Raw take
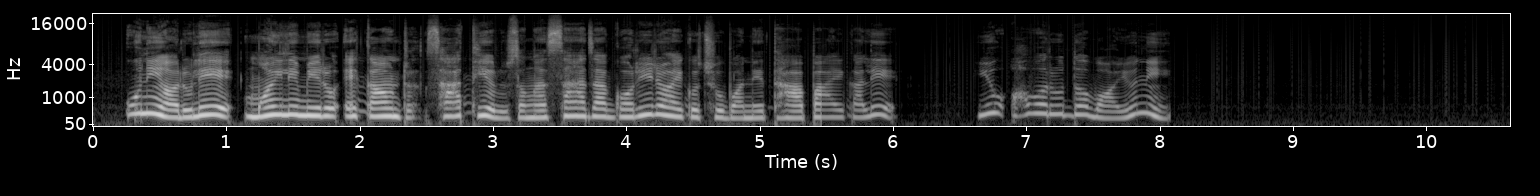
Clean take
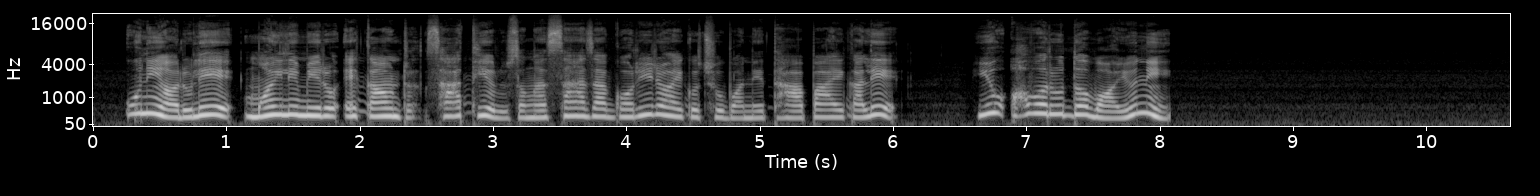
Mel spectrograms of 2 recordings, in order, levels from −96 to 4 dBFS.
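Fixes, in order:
click removal
repair the gap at 0:03.70, 14 ms
level correction +10 dB, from 0:05.46

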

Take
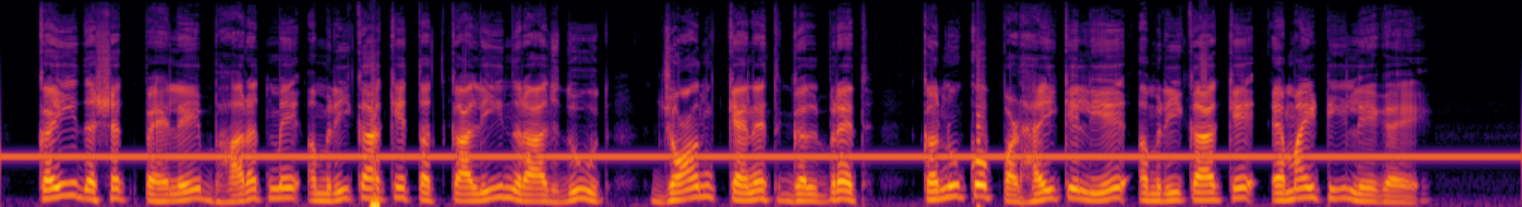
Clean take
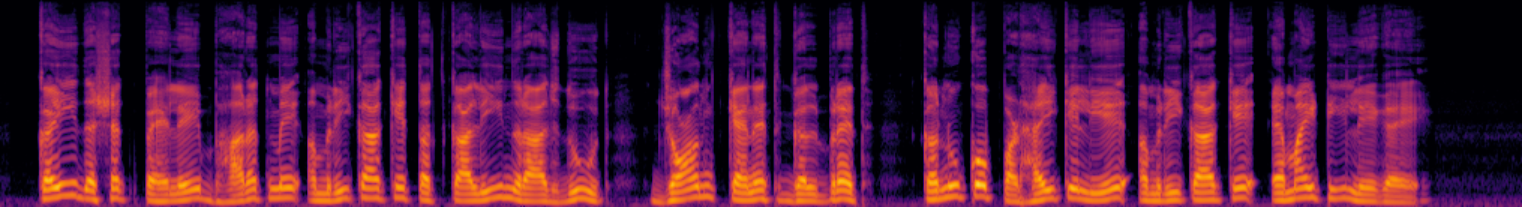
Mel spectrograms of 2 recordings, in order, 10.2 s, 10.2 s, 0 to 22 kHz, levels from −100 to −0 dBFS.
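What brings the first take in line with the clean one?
clipped peaks rebuilt −11 dBFS
notch filter 980 Hz, Q 30
0:02.46–0:02.58: high-pass filter 140 Hz 24 dB per octave

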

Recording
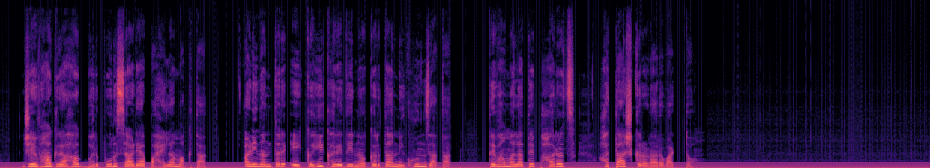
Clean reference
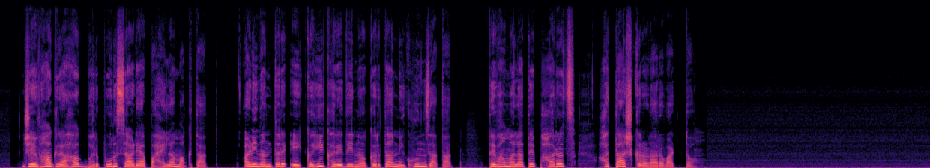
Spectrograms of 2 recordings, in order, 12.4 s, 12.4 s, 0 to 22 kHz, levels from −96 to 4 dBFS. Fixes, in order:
click removal
hum removal 112.4 Hz, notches 6
notch filter 700 Hz, Q 30

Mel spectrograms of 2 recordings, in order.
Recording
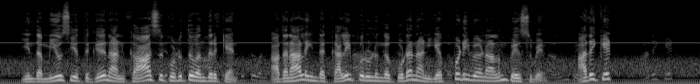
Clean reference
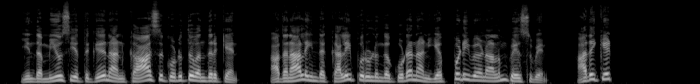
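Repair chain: hum removal 51.9 Hz, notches 4
notch filter 2,700 Hz, Q 30
noise reduction from a noise print 30 dB
echo removal 623 ms −23 dB

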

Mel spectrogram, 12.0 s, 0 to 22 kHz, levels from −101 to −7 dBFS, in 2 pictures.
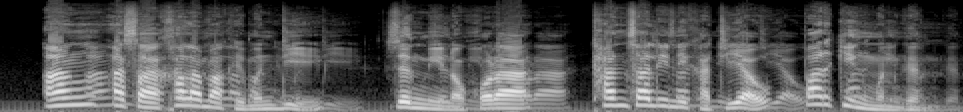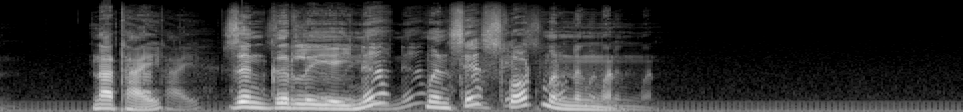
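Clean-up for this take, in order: clipped peaks rebuilt −12 dBFS
hum removal 52.9 Hz, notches 7
downward expander −50 dBFS, range −21 dB
echo removal 246 ms −16.5 dB

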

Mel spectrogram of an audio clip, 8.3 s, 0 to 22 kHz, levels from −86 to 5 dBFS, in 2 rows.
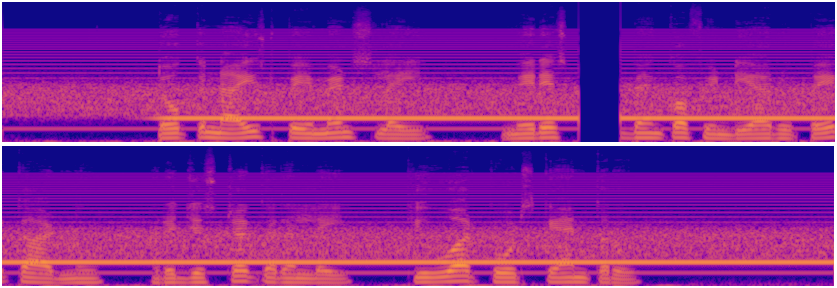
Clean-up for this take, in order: hum removal 389.3 Hz, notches 25
notch filter 690 Hz, Q 30
ambience match 0:02.88–0:03.09
noise reduction from a noise print 30 dB

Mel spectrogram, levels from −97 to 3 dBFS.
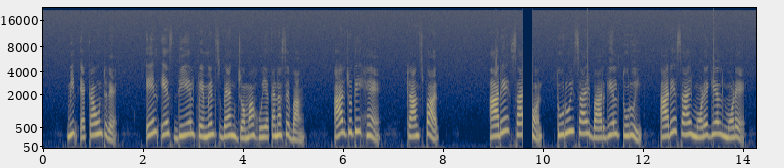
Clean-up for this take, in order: clipped peaks rebuilt −12 dBFS
click removal
ambience match 0:09.59–0:09.79
noise reduction from a noise print 24 dB

